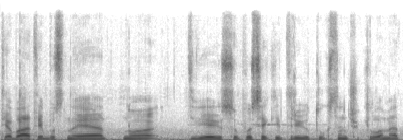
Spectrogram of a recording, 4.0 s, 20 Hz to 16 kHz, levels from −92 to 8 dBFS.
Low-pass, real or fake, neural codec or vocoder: 14.4 kHz; fake; vocoder, 44.1 kHz, 128 mel bands every 512 samples, BigVGAN v2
